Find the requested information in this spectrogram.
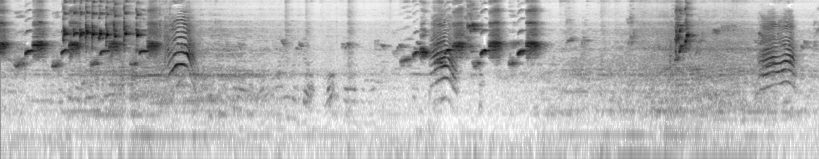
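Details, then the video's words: Javan myna known as a clever talker, giving loud bursts of rasping, voice-like harmonic squawks and high whistles in three bouts separated by short pauses. "Jalak kerbau Pinter bicara"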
